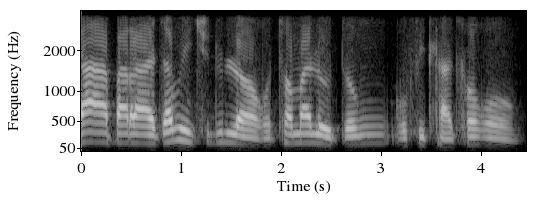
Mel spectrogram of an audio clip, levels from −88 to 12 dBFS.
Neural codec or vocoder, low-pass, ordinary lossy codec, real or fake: none; 3.6 kHz; none; real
